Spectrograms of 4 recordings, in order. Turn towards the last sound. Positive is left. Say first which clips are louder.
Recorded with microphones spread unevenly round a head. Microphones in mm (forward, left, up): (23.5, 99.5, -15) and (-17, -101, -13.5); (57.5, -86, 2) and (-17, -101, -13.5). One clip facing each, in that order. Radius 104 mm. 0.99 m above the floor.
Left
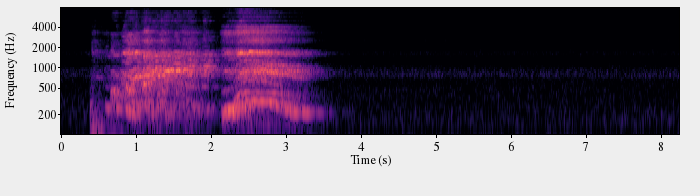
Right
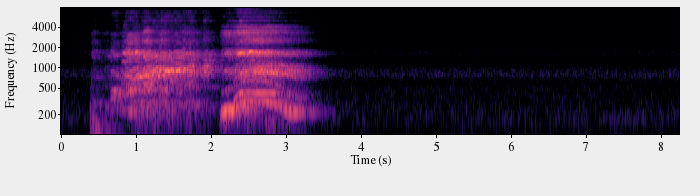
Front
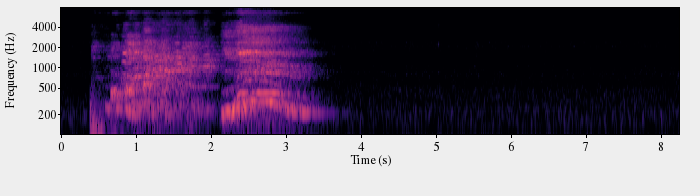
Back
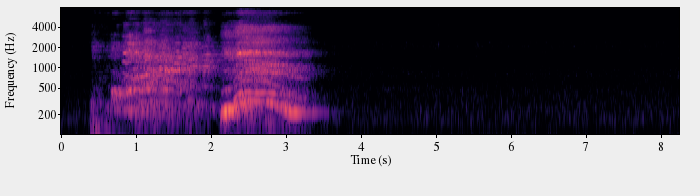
# right 1 dB, back 3 dB
turn(degrees=-145)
